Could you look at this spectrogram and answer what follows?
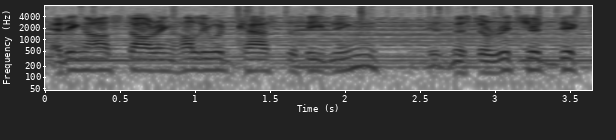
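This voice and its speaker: A man announces a suspense programme in scripted 1940s radio style. His voice is a little high, his phrasing formal, measured and dramatic. Loud music plays behind him on the old broadcast. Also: little pitch movement. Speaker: radio show narrator.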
